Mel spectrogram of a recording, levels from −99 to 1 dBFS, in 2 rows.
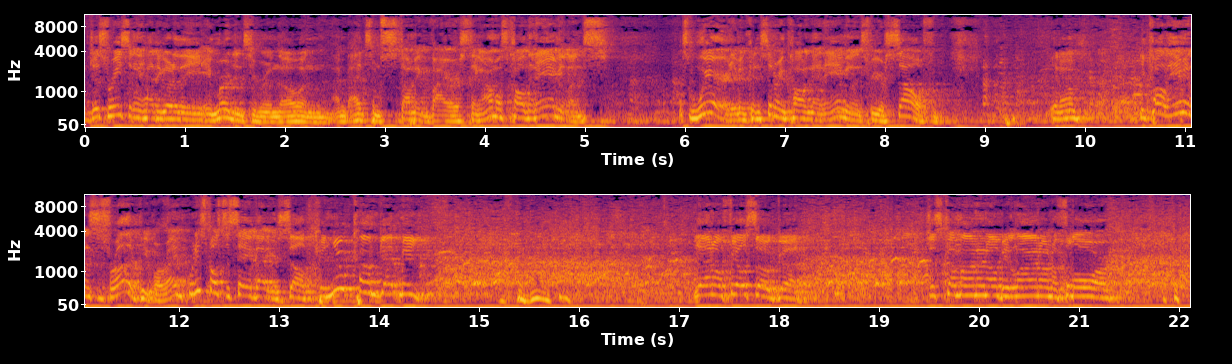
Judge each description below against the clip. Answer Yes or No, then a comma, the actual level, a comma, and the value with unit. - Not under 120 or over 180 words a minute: No, average, 195 wpm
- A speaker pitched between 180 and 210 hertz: Yes, medium, 185 Hz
